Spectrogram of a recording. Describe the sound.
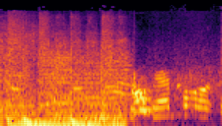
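A dog barks in a quick series of short, high, yappy barks, demanding food at its feeding time, following a stretch of low voices and background noise.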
